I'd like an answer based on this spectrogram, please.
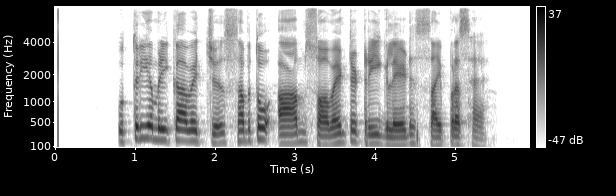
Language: Punjabi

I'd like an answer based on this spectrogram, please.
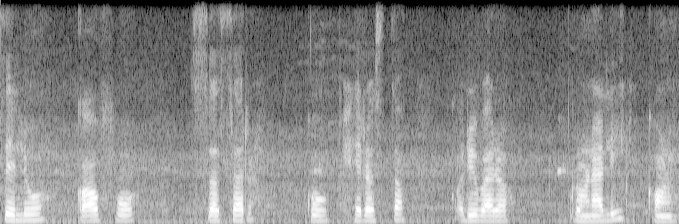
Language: Odia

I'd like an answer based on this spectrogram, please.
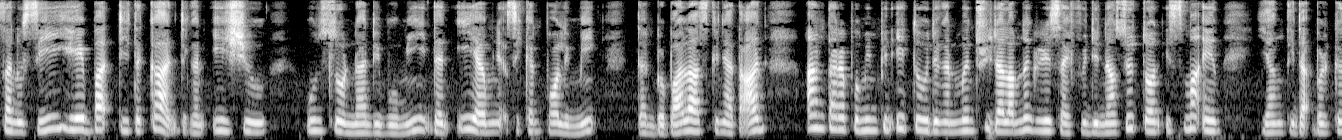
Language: Malay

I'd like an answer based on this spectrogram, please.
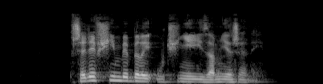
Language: Czech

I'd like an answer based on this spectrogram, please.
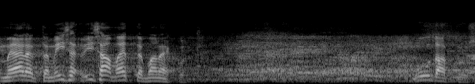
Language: Estonian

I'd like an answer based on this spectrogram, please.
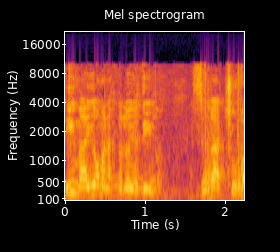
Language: Hebrew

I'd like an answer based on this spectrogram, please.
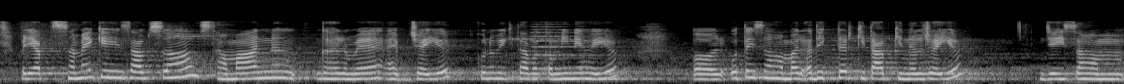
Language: Maithili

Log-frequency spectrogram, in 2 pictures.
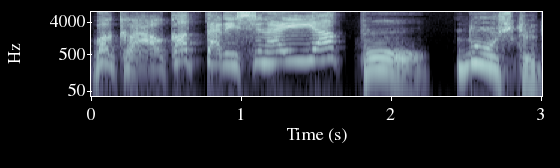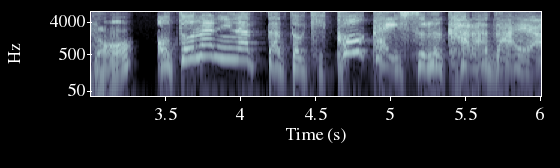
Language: Japanese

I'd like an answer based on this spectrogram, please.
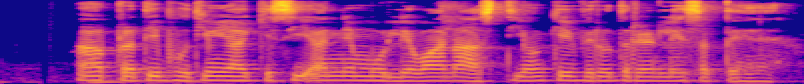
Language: Hindi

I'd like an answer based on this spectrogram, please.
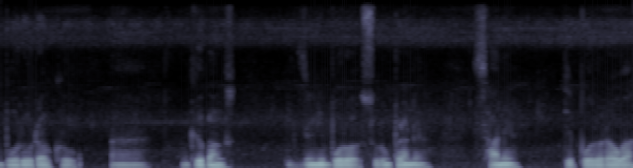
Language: Bodo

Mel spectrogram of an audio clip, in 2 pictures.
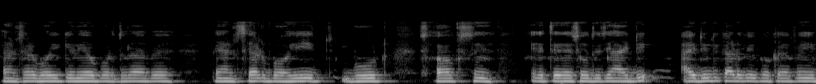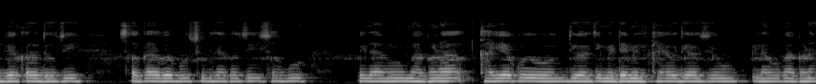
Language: Odia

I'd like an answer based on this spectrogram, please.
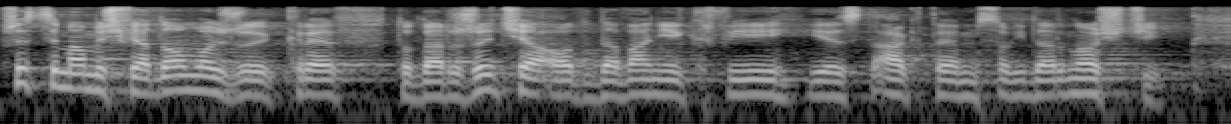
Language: Polish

